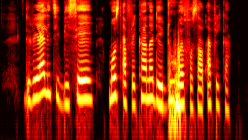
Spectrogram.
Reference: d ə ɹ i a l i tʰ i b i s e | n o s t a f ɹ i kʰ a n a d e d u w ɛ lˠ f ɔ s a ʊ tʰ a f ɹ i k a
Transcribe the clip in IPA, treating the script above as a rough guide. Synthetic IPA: d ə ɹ i a l i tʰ i b i s e | m o s t a f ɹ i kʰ a n a d e d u w ɛ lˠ f ɔ s a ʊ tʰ a f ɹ i k a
